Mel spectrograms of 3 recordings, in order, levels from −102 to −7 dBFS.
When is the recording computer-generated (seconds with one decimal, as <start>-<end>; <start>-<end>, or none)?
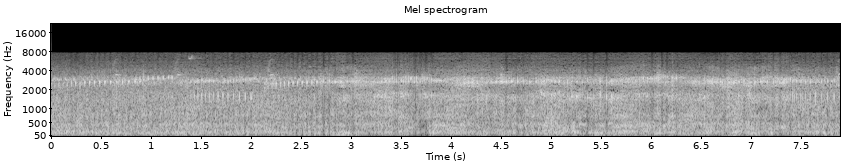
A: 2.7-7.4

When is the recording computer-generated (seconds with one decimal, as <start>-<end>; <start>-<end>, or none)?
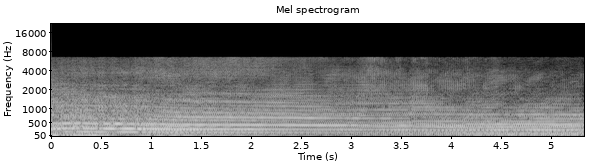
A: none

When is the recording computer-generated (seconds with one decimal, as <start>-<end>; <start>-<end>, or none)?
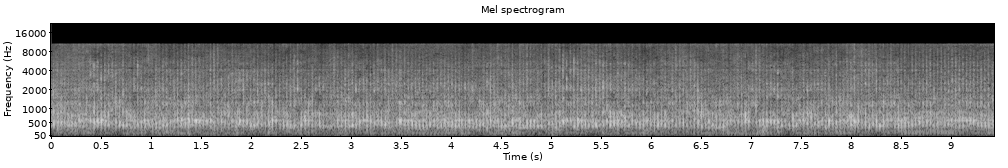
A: 0.0-3.5; 4.1-8.5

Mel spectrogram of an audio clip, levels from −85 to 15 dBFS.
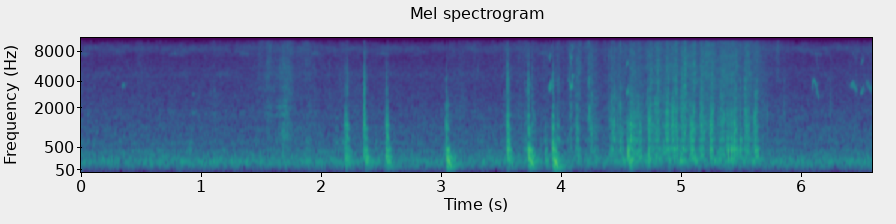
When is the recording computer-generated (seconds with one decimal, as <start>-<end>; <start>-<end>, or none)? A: none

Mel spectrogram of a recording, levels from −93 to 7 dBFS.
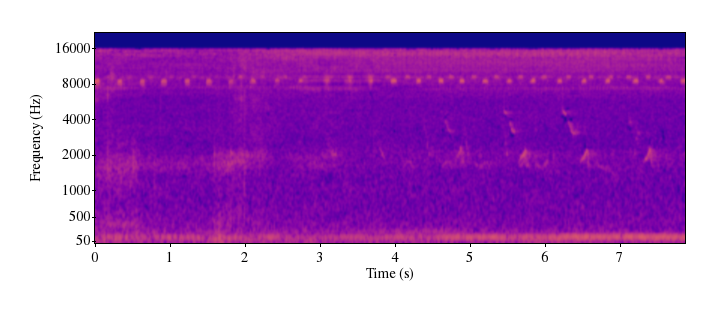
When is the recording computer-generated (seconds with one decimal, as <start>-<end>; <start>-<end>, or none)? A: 2.8-3.8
